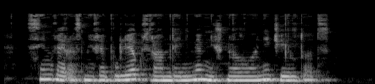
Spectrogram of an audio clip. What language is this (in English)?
Georgian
